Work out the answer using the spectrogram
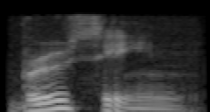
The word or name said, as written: brucine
